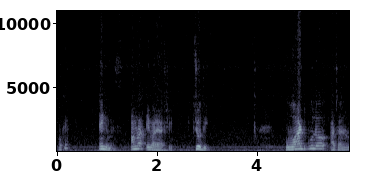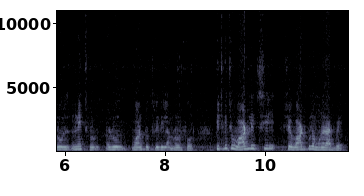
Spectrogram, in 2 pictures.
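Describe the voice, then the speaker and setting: A man's voice: a little high, normal speed, long pauses, poor audio. A man teaching an English grammar lesson for competitive exams, posing questions to students and answering them himself while mixing in English terms. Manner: mixes English terms into explanations, asks and answers his own questions. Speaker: exam-prep English teacher. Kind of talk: classroom grammar lecture.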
